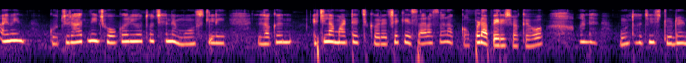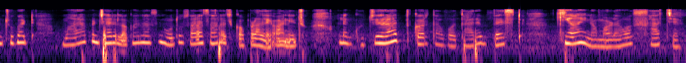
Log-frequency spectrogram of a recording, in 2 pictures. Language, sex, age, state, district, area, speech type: Gujarati, female, 18-30, Gujarat, Junagadh, urban, spontaneous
